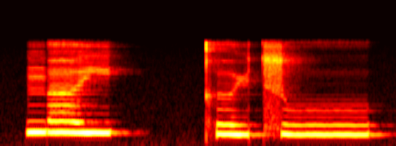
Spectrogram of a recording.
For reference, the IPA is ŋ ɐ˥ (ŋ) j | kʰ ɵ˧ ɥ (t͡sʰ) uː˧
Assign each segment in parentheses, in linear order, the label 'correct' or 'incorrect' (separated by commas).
incorrect, incorrect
